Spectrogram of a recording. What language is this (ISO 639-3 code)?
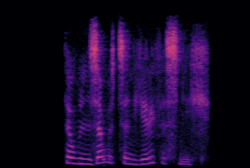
kab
